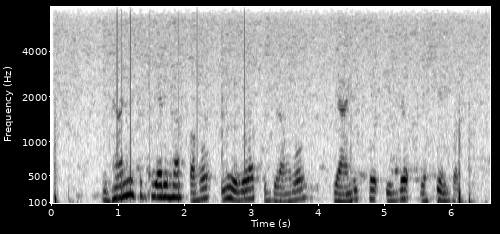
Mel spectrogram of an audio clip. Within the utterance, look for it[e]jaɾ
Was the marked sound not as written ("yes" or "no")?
yes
